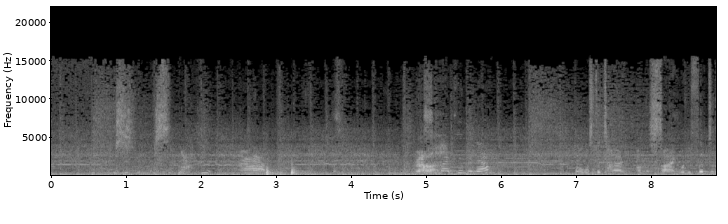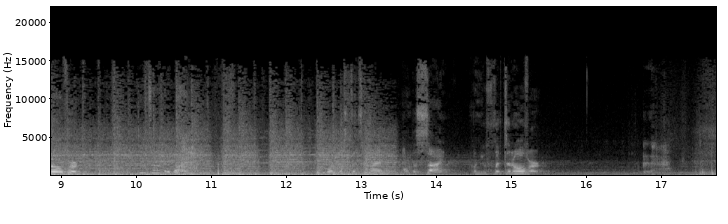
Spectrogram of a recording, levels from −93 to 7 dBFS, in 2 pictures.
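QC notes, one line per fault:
11.09–11.29 s, loud pop: two sharp pops in quick succession, peaking around 10 dB above the surrounding sound, which carries on underneath. A brief voltage step entered the chain, likely from a plug, switch or static discharge, and the following circuitry shaped it into a thump.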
